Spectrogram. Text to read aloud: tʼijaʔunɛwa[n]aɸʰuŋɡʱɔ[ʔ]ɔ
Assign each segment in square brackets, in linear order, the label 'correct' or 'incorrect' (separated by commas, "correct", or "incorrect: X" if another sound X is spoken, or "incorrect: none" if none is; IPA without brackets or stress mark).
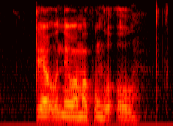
incorrect: m, correct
